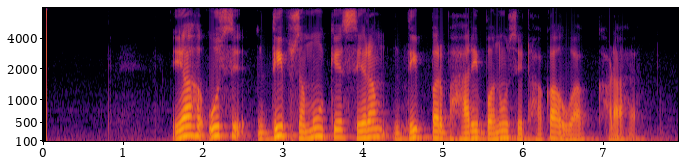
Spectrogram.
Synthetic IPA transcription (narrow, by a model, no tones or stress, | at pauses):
jəɦʊsd̪iːpsəmuːɦkeseɾəmd̪iːpːɐɾbʱaːɾibənõseɖʱaːkaɦʊ̰akʰɐ̰ɽʔa̰ɦɛ̰ː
